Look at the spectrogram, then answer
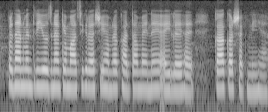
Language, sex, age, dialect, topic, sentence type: Magahi, female, 31-35, Southern, banking, question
